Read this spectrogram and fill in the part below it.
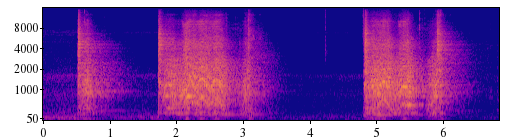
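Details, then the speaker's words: High-mile 5.9 Cummins 12v diesel with P7100 P-pump, sitting a while, fan removed: two short labored cranking bursts, starter turning slowly and never catching; slow cranking traced to a loose, bad battery cable/ground connection. "that doesn't sound very good. Maybe it's the battery."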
